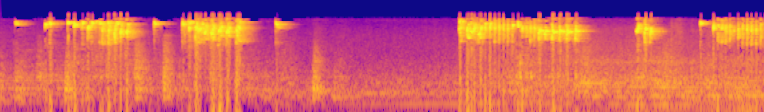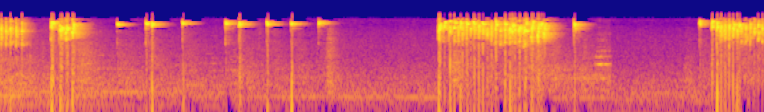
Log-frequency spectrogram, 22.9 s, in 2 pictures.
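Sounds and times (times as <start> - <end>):
lovebird chatter: 0.2 - 4.5, 6.9 - 8.9, 9.5 - 16.5, 18.0 - 20.6, 21.9 - 22.9.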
